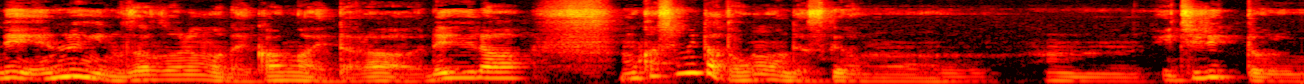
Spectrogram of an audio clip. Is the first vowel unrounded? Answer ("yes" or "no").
yes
